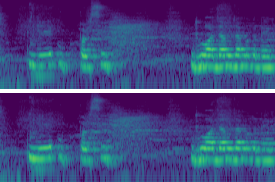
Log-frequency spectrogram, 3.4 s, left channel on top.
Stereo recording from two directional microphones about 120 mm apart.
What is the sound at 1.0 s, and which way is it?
A woman's voice, 15° right (ahead or behind).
